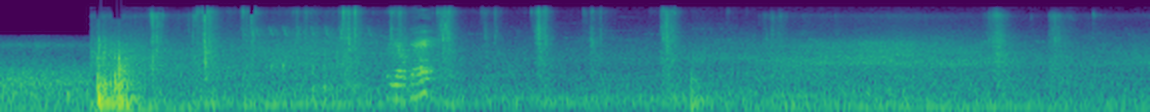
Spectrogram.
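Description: Footsteps thud on a hollow metal floor.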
